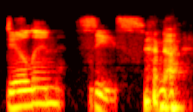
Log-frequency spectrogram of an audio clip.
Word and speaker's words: Dylan Cease: pronounced it wrong it's it's pronounced dylan cease dylan ceases era against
